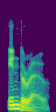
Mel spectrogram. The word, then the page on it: enduro: British English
